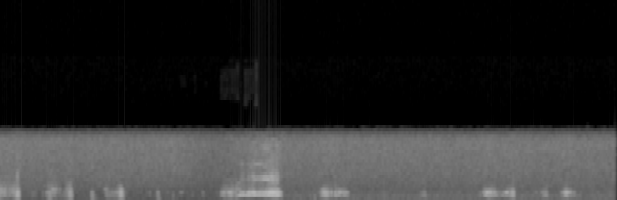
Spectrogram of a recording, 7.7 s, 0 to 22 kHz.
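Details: Black bear cubs in Jewel's winter den, January 31, 2012, active in unusually warm temperatures; one loud, tonal, quavering squall lasting about half a second, surrounded by softer short grunts and shuffling.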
